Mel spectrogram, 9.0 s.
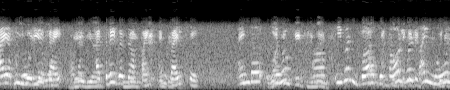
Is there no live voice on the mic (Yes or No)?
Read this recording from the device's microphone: Yes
